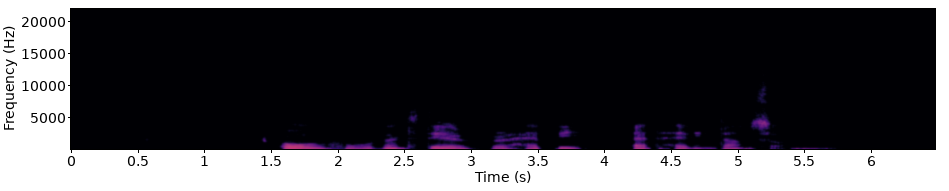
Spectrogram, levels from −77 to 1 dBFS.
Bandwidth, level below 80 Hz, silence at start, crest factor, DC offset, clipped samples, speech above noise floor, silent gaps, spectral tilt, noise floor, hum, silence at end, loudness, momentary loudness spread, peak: 16.5 kHz; -68 dBFS; 1.6 s; 20 dB; under 0.1%; under 0.1%; 35 dB; none; -7 dB/octave; -79 dBFS; none; 0.75 s; -46 LUFS; 17 LU; -28 dBFS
